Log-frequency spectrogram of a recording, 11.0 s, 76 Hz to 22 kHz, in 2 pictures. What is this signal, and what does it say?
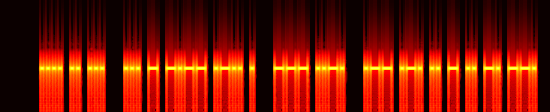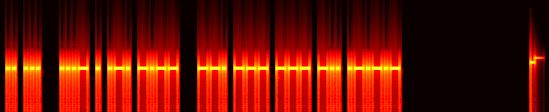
Morse code, heard as a keyed tone, about 37 wpm, 700 Hz. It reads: HIS STYLE OF WRITING IS VERY GOOD.
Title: Sentences from Top 800 Words 40wpm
